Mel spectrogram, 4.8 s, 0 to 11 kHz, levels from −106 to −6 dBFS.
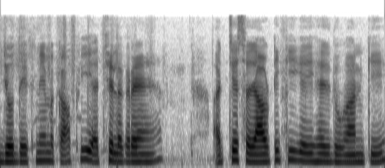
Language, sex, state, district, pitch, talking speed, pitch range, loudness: Hindi, male, Chhattisgarh, Kabirdham, 150 Hz, 185 wpm, 145-165 Hz, -18 LUFS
